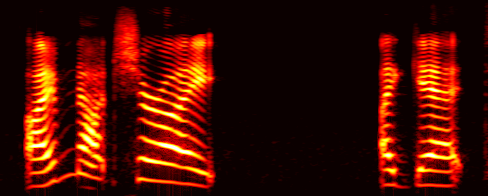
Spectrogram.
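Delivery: croaking voice. Karkat, sinking back into his chair, croaks out an answer. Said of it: "he croaked out".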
